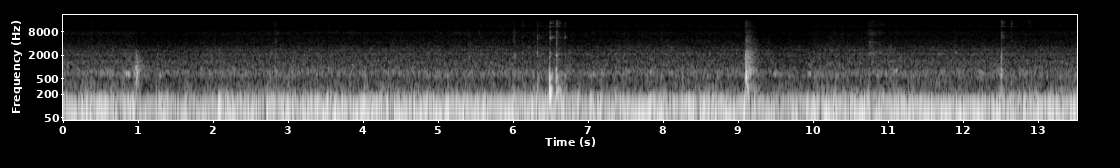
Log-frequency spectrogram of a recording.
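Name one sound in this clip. Wooden planks knock and clatter against the road.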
